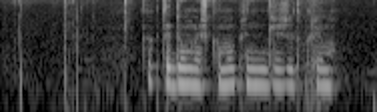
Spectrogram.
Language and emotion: Russian, neutral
